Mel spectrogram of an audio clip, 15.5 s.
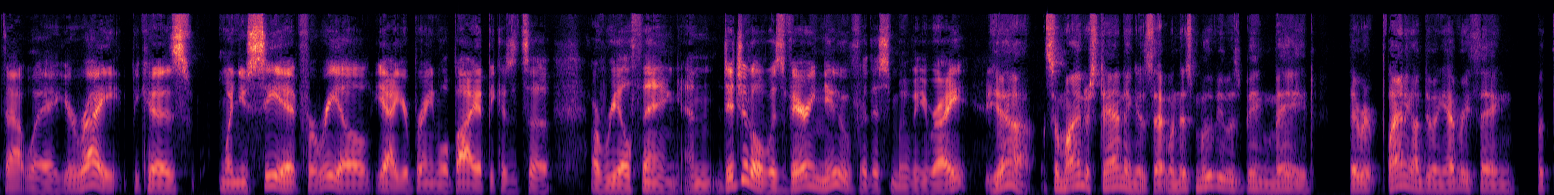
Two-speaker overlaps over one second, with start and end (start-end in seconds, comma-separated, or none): none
